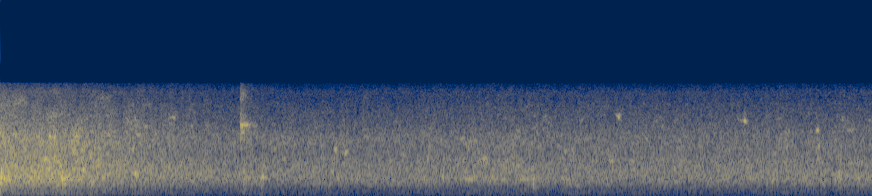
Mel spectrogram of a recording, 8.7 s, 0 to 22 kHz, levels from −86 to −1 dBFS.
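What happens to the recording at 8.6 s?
At 8.6 s the speech is still passing through the AMR narrowband mobile codec, which affects the whole clip rather than a single event. The codec rebuilds speech from a vocal-tract model excited by sparse pulses in short frames, sampled at a rate that leaves nothing above 3.8 kHz. The band sits roughly between 250 Hz and 3.6 kHz, giving a thin telephone sound with plainly audible buzzy, synthetic coding damage, consistent with a mid-range rate near 10 kbps.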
